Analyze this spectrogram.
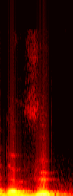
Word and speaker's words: déjà vu: vu, como se escreve, a pronúncia francesa seria de vu, né? Um i meio u, né?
